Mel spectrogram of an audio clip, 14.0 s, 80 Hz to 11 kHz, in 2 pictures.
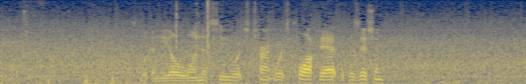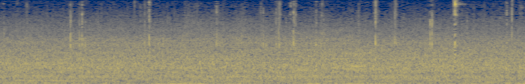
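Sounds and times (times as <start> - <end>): small metallic clicks: 7.0 - 14.0.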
